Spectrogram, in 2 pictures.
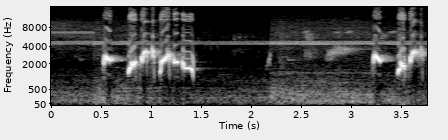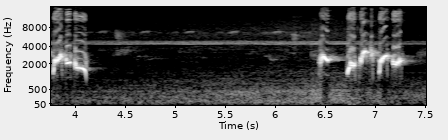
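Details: Red-whiskered bulbul morning song, twisted double-voice style, recorded as a training lure for other birds: three lively bursts of five to six slurred, chirpy whistles roughly every three seconds, separated by quiet gaps, with a faint steady high tone throughout.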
